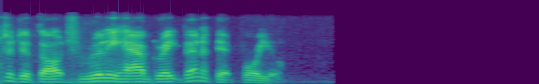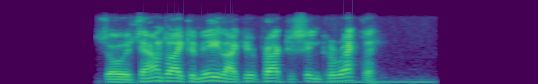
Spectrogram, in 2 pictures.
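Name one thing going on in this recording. An elderly man talks with animation over an online call.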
